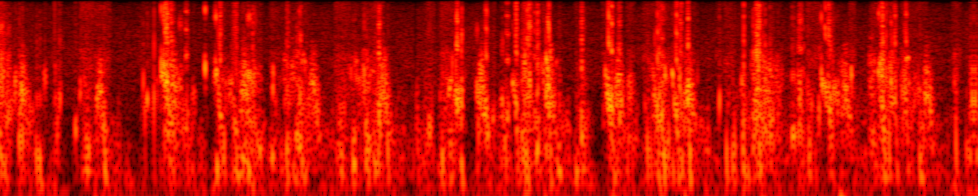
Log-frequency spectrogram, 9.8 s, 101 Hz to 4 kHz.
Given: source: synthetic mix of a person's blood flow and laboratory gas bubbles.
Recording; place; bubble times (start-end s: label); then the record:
Doppler ultrasound of blood flow; subclavian vein
0.00-0.52 s: bubbles
0.58-0.67 s: bubbles
0.77-1.15 s: bubbles
1.44-2.01 s: bubbles
2.07-2.14 s: bubbles
2.17-2.68 s: bubbles
2.74-3.18 s: bubbles
3.39-3.97 s: bubbles
4.29-4.40 s: bubbles
4.42-4.71 s: bubbles
4.78-4.99 s: bubbles
5.04-5.68 s: bubbles
5.78-5.97 s: bubbles
6.05-6.40 s: bubbles
6.47-7.02 s: bubbles
7.20-7.88 s: bubbles
7.94-8.49 s: bubbles
8.53-8.60 s: bubbles
8.73-9.32 s: bubbles
9.57-9.65 s: bubbles
9.69-9.79 s: bubbles
From the record:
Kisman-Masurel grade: 342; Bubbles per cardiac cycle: rolling drumbeat, 9 or more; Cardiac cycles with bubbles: 100%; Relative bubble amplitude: moderate (0.250 to 0.450); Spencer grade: 3 (all of the cardiac periods contain showers or single bubble signals, but not dominating or overriding the cardiac motion signals); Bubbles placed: anywhere in the cardiac cycle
